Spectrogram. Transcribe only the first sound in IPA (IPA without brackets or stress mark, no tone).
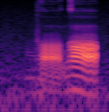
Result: bʱ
